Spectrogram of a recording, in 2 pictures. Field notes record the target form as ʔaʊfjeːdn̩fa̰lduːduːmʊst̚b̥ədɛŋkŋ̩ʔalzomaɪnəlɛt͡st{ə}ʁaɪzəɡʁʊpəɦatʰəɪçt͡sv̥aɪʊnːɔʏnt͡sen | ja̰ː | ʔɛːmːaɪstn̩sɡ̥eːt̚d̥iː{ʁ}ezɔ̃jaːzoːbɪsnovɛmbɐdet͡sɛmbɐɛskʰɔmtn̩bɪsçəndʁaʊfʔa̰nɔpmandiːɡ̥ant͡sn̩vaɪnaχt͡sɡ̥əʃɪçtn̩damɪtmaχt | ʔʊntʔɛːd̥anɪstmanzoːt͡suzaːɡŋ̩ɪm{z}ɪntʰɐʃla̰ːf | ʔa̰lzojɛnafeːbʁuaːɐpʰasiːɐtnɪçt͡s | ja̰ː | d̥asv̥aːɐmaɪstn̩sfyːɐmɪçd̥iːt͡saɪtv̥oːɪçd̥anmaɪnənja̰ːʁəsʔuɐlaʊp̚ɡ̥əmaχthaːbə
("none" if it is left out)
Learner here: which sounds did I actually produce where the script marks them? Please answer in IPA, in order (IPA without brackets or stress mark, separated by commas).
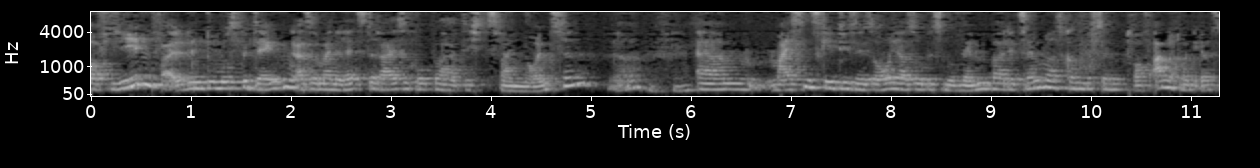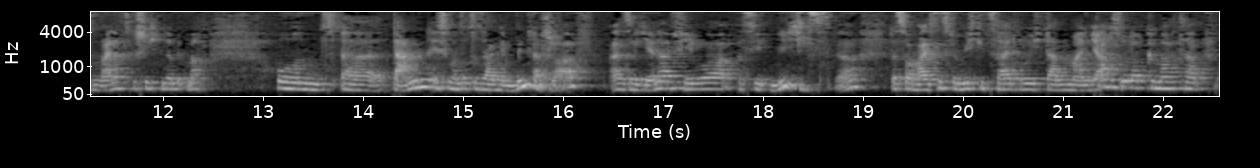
ə, z, v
